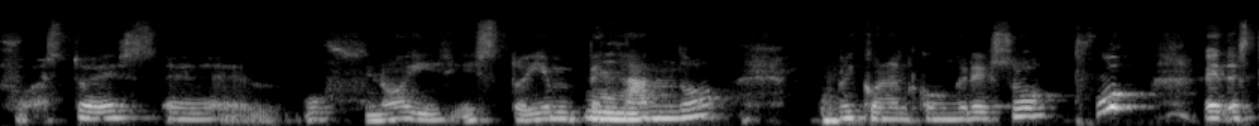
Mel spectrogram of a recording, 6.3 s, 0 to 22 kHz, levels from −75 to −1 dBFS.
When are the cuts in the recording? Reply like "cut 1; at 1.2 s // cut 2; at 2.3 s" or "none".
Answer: cut 1; at 1.8 s // cut 2; at 4.2 s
